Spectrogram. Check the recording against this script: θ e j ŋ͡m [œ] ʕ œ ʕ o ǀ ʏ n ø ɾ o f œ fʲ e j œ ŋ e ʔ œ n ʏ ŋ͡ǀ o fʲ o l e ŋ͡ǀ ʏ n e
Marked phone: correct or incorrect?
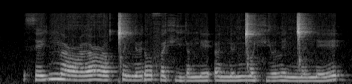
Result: correct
